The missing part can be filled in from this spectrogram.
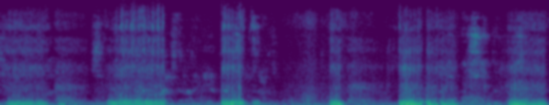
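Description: Loud, deep, irregular rattling snores, sometimes overlapping as if from more than one sleeper, with short gaps between: snoring.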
